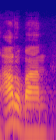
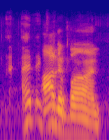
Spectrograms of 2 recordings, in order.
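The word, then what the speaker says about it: Autobahn: the the highway the autobond society actually has money set aside for the meeting you aabon not Autobon oh aabon named after James aabon the uh painter oh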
